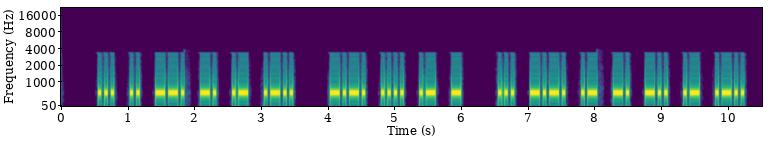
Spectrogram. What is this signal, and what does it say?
Morse code, heard as a keyed tone, about 25 wpm, spaced as for 20 wpm, 550 Hz. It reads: SIGNAL CHAT SCANDAL
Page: news-headlines-in-morse-code-at-20-wpm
